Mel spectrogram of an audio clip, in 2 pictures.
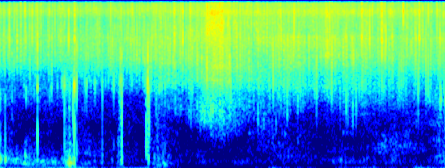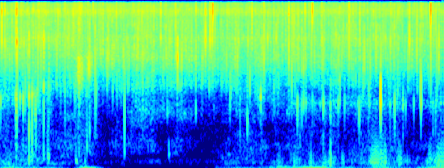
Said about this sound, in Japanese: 泡をしっかりこすりつけて、滑らかな泡で耳を包んで、 ゴシゴシ、 力加減に気をつけながら耳全体をゴシゴシして、 ゴシ、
